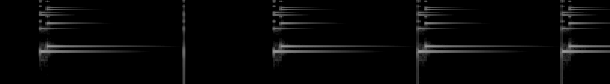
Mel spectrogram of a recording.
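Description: A chime sound effect: four bright bell-like dings about a second apart, each struck and fading away, with a single short click about a second in.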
